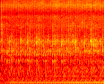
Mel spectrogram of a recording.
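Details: Restored diesel camper van with a new engine radiator, idling to warm up while coolant and exhaust are checked for leaks. Deep, even rumble holding its rhythm without missing or knocking; healthy idle.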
